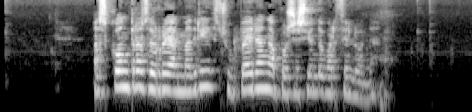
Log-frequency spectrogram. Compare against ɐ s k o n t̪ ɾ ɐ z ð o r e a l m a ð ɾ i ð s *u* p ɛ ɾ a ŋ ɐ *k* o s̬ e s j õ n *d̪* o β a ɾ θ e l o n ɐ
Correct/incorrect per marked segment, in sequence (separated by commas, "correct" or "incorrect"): correct, incorrect, correct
